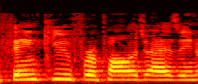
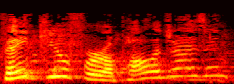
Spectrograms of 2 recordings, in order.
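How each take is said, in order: First: Said in the usual way. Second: High, loud disbelieving echo of the phrase; incredulous repeat. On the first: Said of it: "they don't get away with saying". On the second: Real, not acted. Pastor mocking a bad reply to an apology, incredulous and loud. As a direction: throw the phrase back in disbelief. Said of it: "Oh, come on".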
